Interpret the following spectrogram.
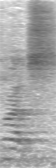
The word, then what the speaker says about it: Gross: The pronounces it Gross.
